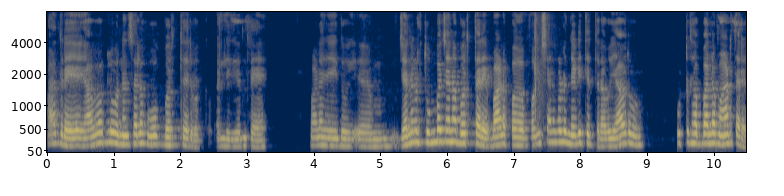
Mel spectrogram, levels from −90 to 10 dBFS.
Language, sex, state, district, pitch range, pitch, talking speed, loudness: Kannada, female, Karnataka, Shimoga, 150-205 Hz, 175 Hz, 145 wpm, -19 LUFS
